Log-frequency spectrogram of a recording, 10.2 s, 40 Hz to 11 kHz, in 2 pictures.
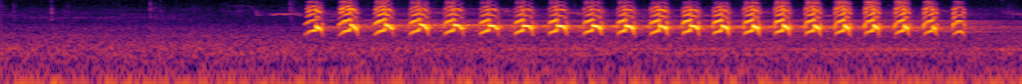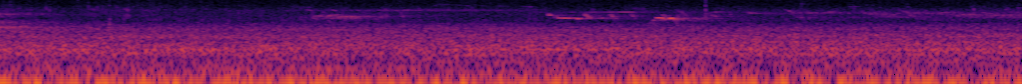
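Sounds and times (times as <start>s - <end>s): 
faint background noise: 0.0s - 10.2s
grongoling calling harsh clipped notes: 1.5s - 5.1s.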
